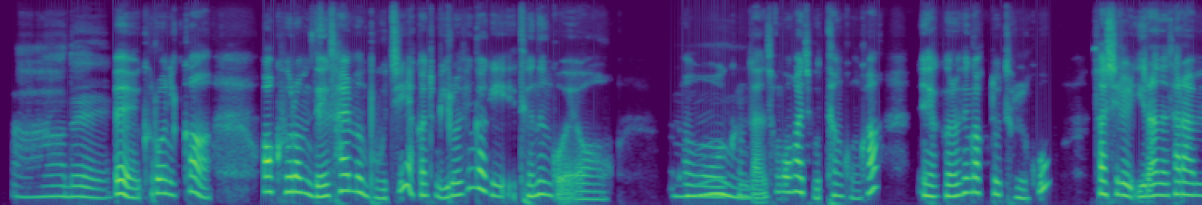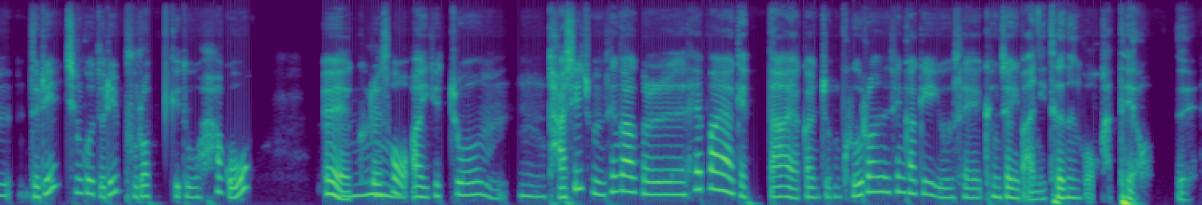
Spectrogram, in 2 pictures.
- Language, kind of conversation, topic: Korean, advice, 내 삶에 맞게 성공의 기준을 어떻게 재정의할 수 있을까요?
- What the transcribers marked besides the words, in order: none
